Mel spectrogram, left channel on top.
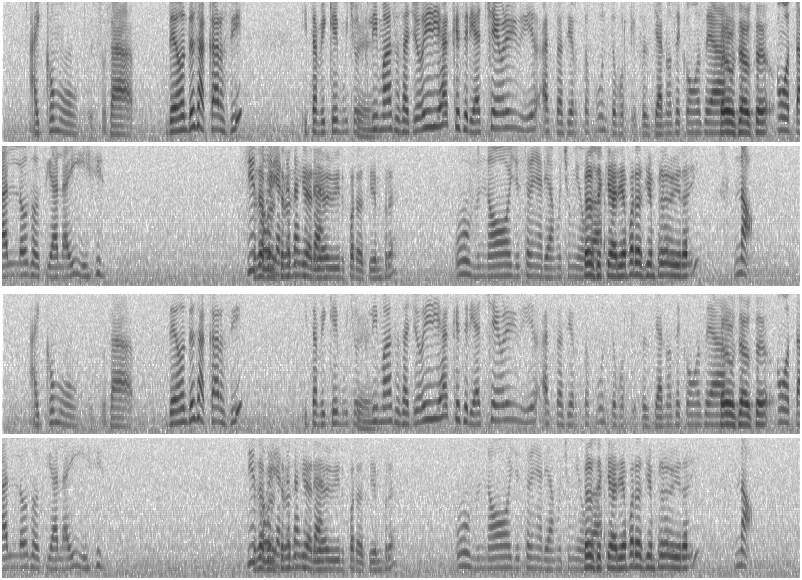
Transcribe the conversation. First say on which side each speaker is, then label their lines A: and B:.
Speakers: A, on the left; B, on the left.
A: hay como, pues, o sea, de dónde sacar, ¿sí? Y también que hay muchos
B: Sí.
A: climas, o sea, yo diría que sería chévere vivir hasta cierto punto, porque pues ya no sé cómo sea
B: Pero, o sea, usted, o
A: como tal lo social ahí. <laughs> Sí escogería
B: sea, pero usted
A: Kazajistán.
B: no se quedaría a vivir para siempre.
A: Uf, no, yo extrañaría mucho mi hogar.
B: ¿Pero se quedaría para siempre a vivir ahí?
A: No,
